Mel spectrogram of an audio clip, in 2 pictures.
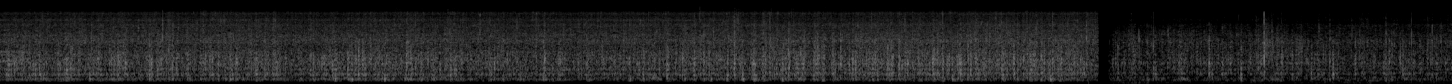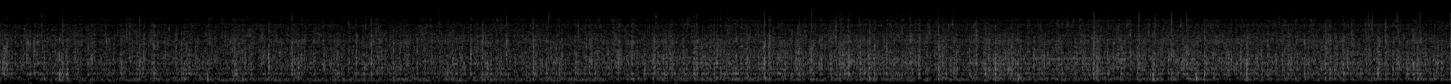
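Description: Steady rain falling on the leaves and flower clusters of garden shrubs, an even patter with no break in the rainfall. It cuts out for an instant about eleven seconds in and goes on a little softer, with one sharper drop tick soon after.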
